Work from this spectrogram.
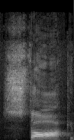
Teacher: The 'stock' is the primary stress so it's going to be longer and higher in pitch.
